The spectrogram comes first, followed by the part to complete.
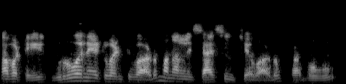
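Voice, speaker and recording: A man giving a spiritual lecture on scripture, explaining with rhetorical questions and chanting verses slowly. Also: medium pitch, vocal fry, husky, no echo, highs cut off. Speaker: spiritual teacher.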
